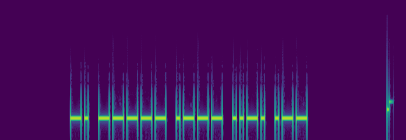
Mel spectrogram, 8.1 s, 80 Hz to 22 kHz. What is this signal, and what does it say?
Morse code, heard as a keyed tone, about 17 wpm, 700 Hz. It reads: N0JFW
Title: USA Call Signs Repeated 2x 17wpm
